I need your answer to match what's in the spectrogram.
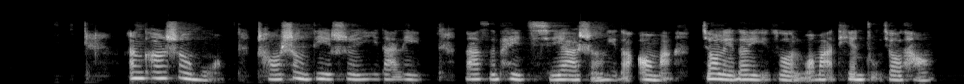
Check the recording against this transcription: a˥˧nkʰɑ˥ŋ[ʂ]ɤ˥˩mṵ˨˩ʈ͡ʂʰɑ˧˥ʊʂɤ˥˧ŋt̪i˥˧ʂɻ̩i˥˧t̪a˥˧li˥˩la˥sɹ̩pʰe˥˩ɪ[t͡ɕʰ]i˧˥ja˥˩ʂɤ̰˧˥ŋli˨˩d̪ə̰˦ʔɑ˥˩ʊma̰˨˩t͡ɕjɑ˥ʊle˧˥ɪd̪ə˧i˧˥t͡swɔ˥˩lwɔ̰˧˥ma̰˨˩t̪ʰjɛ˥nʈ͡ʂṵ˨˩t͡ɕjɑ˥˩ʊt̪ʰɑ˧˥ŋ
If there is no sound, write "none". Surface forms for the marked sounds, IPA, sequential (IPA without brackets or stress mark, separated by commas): ʂ, t͡ɕʰ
